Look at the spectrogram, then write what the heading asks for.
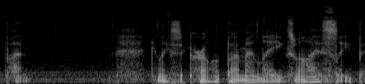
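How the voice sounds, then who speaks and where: A man hosting an ASMR livestream, chatting casually and gently to viewers in a soft breathy whisper, close to the microphone. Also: on the low side, steady tone, moderate pace, a little hiss or hum. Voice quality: breathy whisper with heavy fry.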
